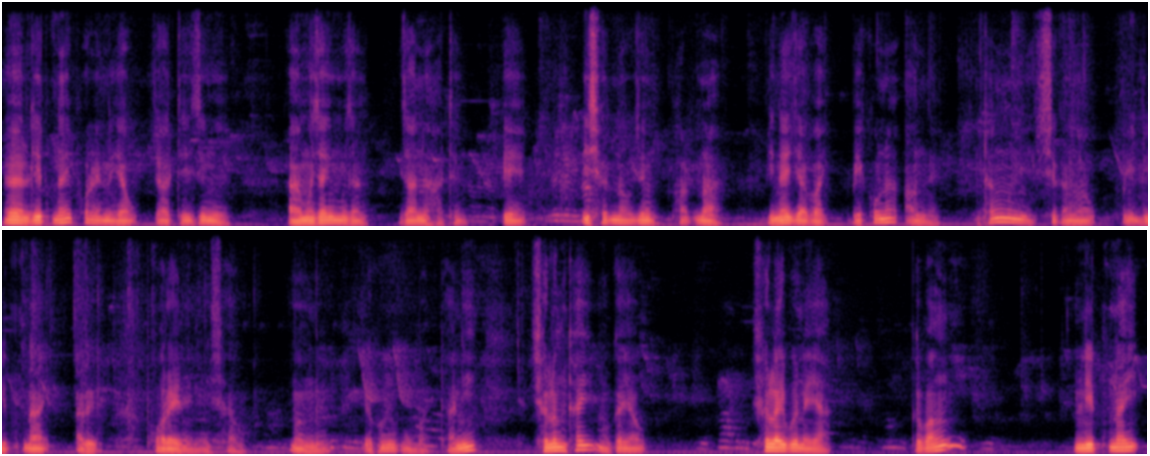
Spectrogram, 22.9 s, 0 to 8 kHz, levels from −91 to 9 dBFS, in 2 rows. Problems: constant background noise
